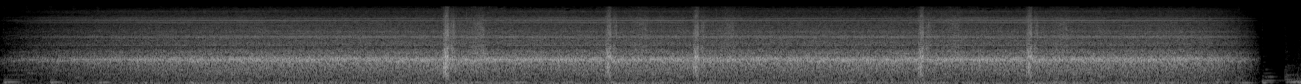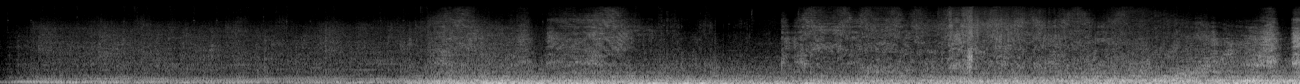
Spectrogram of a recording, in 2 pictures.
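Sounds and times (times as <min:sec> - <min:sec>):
motorised brush whir: 0:00.0 - 0:12.6, 0:20.8 - 0:26.0
sharp clicks: 0:09.2 - 0:09.5, 0:10.2 - 0:10.6.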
